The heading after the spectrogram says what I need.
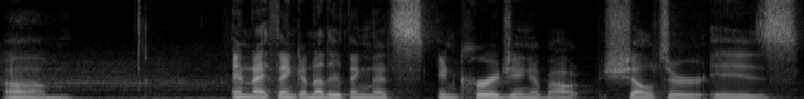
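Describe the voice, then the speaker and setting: Male podcast host, very low voice, hesitant and loose in his phrasing. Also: steady tone, takes it slowly, fairly bright tone. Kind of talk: casual interview chat.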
